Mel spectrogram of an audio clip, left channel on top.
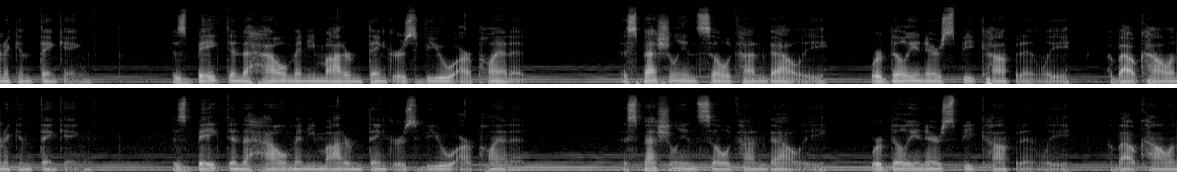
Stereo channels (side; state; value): both; normal; correlation 0.58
